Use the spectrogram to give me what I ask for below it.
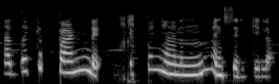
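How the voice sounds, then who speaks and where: A woman's voice: extremely high pitch, sing-song, fairly quick, a bit bright, soft background music, exaggerated voice. A woman voicing a cheeky, whiny little girl who teases her older sister in a cartoon. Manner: whiny, teasing. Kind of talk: cartoon voice acting.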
